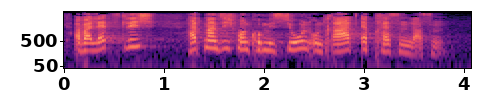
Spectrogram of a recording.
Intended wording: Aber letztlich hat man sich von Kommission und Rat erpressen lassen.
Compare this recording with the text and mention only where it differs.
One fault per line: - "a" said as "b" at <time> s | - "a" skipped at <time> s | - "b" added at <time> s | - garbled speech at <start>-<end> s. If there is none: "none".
none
